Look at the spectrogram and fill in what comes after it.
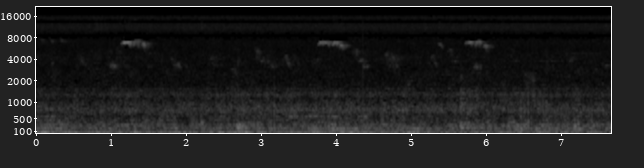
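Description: Faint birds chirping over a low, steady background rumble, with three clearer high chirps about two seconds apart and softer chirps in between.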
